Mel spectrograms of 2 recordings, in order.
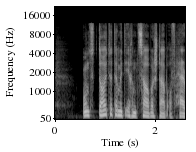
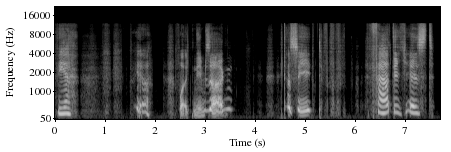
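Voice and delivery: very high, halting, slow choked words. A narrator's reading. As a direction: force the words out between sobs. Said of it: "würgte Hermine hervor". (hervorgewürgt)

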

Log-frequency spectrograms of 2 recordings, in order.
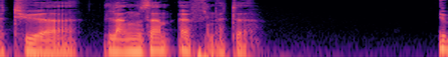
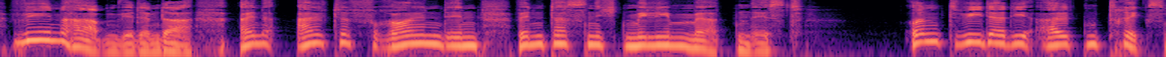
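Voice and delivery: mocking detective; 9 semitones higher than usual. A narrator's reading. Jeb unmasking the swindler, mildly mocking. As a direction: savour unmasking her.

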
